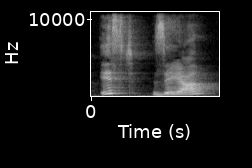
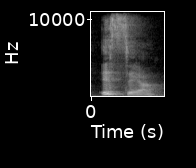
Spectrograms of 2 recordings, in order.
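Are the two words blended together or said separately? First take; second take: separate; blended. First: The two words are said as separate words. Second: The two words merge into one blended word. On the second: "sage ich ... Es ist quasi nur ein Wort"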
